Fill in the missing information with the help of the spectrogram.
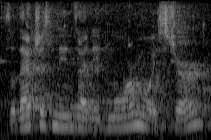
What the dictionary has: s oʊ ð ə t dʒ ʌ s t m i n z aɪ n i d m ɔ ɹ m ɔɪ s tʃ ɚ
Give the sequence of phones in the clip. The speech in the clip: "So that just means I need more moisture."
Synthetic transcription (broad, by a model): s oʊ ð ə t dʒ ʌ s t m i n z aɪ n i d m ɔ ɹ m ɔɪ s tʃ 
